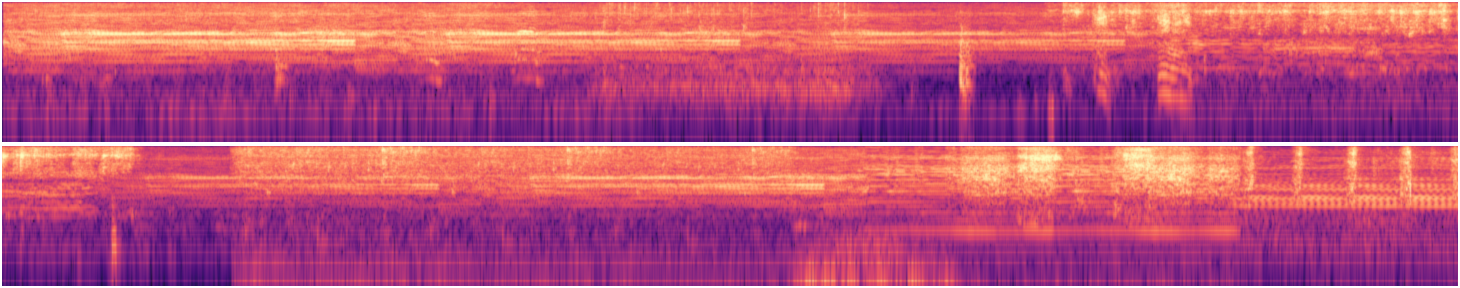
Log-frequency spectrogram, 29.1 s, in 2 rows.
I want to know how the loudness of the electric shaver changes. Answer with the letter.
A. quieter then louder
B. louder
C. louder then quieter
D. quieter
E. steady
A.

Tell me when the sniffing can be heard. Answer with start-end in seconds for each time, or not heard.
10.9-11.9, 24.6-26.1.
